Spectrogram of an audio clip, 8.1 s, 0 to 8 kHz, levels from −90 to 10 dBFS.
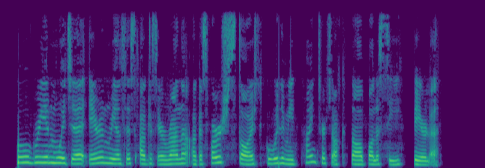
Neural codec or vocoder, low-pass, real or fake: none; 7.2 kHz; real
